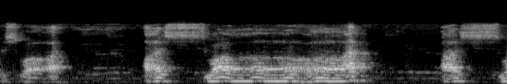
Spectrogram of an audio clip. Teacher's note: അശ്വശബ്ദം എപ്പോഴും ആദ്യദാത്താണ്. ആനുദാത്തം ശ്വാന് സ്വരിതം. അപ്പൊ അത് ഇനി എവിടെ വന്നാലും അത് ഇതിലെടുത്താൽ മതി.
